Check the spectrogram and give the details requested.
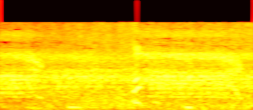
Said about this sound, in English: Listen to him. He's screaming hard.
